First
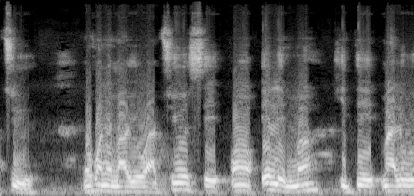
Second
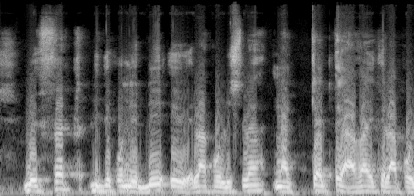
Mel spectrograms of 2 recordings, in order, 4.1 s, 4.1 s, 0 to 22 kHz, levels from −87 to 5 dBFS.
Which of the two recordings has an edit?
first; 1 cut; at 2.2 s

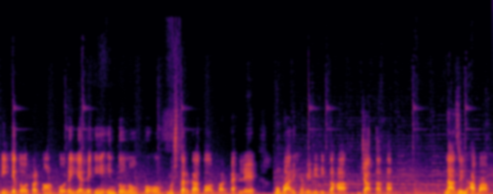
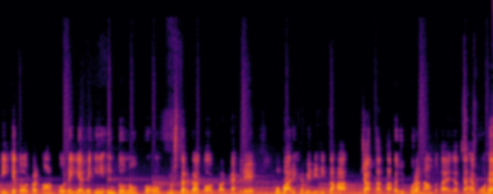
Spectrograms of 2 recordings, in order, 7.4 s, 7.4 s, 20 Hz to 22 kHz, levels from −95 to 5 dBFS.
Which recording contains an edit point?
second; 1 cut; at 5.9 s

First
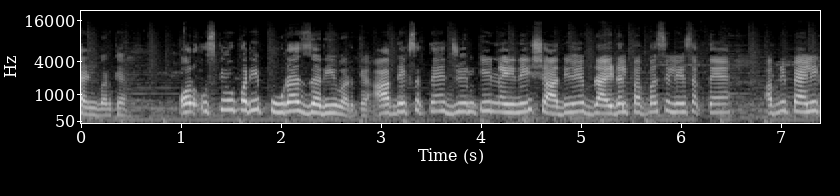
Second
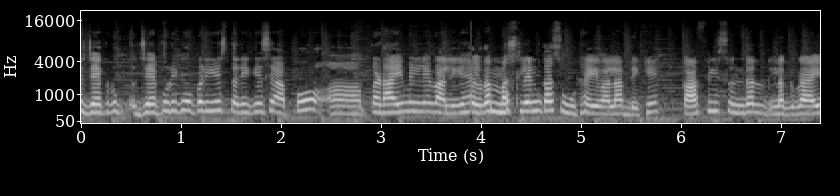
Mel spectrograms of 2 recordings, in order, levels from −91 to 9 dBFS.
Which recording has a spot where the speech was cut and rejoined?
second; 1 cut; at 3.9 s

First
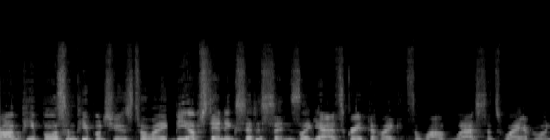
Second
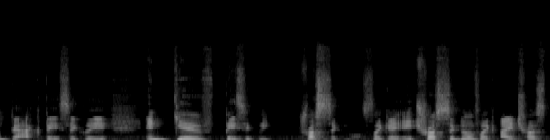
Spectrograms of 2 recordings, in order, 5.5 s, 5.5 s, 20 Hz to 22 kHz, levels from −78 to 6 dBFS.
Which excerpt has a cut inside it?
first; 2 cuts; at 1.7 s, 3.1 s

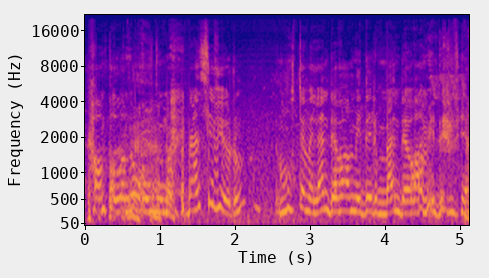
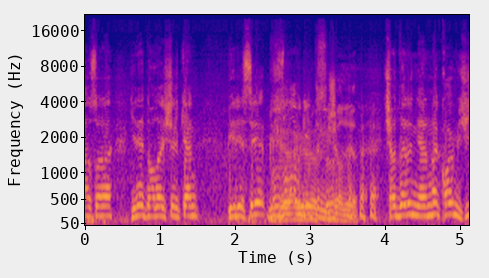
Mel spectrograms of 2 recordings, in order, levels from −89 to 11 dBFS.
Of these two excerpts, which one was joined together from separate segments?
first; 1 cut; at 1.3 s

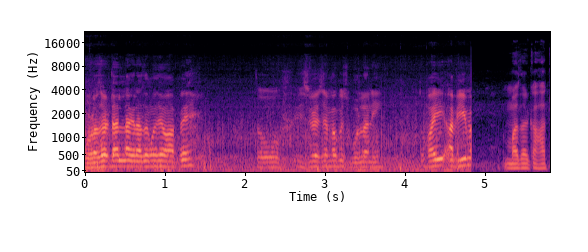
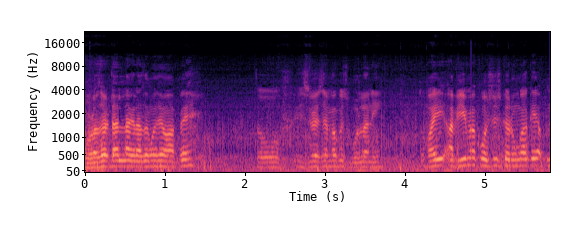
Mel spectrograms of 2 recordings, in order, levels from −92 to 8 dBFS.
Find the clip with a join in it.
first; 1 cut; at 4.8 s

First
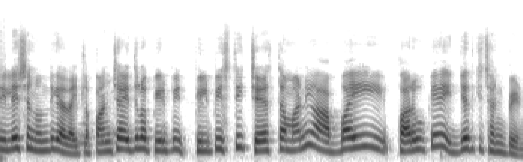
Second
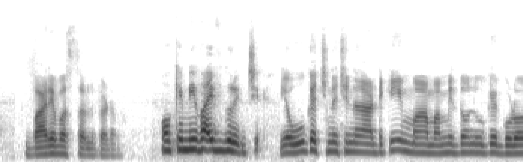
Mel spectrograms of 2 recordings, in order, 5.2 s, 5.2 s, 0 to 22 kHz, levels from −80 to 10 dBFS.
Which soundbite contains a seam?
second; 1 cut; at 2.6 s

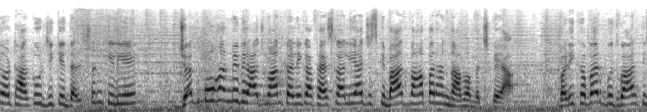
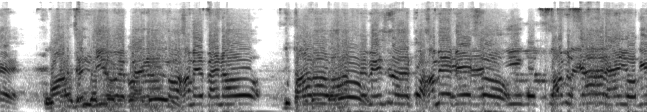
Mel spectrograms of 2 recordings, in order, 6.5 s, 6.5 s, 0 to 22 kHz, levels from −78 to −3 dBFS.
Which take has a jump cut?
first; 1 cut; at 4.4 s

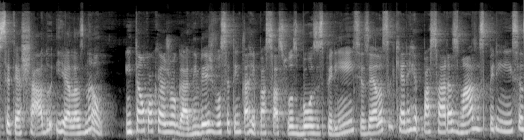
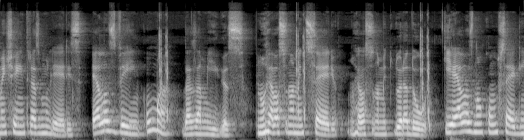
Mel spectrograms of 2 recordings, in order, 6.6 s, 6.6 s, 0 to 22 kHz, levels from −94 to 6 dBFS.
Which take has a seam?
second; 1 cut; at 5.4 s

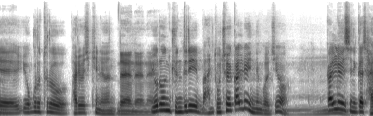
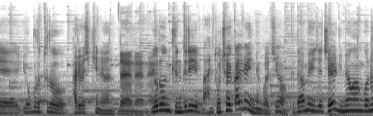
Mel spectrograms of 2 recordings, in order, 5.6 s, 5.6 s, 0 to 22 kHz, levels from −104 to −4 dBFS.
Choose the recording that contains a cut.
second; 1 cut; at 4.4 s

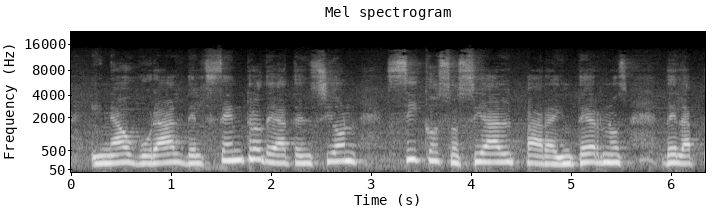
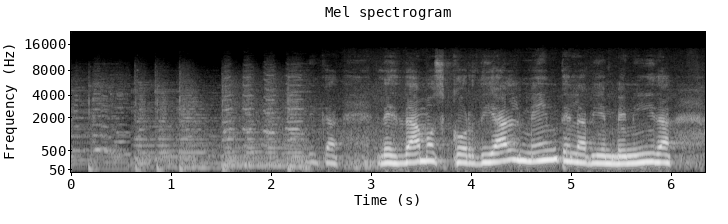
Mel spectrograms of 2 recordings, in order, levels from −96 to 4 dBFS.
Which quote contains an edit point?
second; 1 cut; at 1.5 s

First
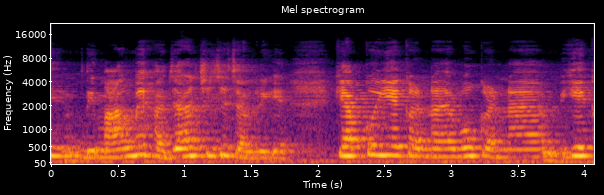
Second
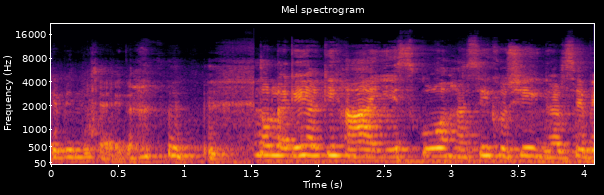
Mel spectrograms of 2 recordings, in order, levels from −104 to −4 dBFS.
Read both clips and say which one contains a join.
second; 1 cut; at 1.5 s

